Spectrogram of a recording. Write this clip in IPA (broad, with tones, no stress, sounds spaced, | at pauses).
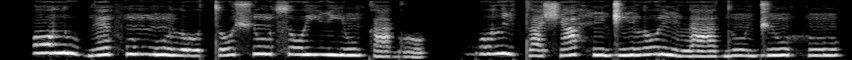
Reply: ɔ˦ l u˦˨ ɡ ɛ̃˨˦ f ũ˦ m ũ˧ l o˨ t o˨˦ ʃ ũ˦ s o˦ j i˦ j ũ˧ k a˨ ɡ o˨ | b o˦ l i˦˨ t a˨ ʃ ã˨˦ h ĩ˧ d͡ʒ ĩ˧ l o˦ ɾ ĩ˦˨ l a˨ d ũ˧ d͡ʒ ũ˦ h ũ˦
